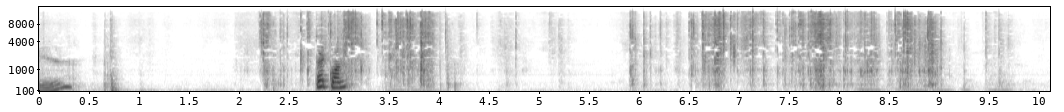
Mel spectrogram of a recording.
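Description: Plastic trading-card pack wrapper (2022 Prizm football) crinkling and being torn open, in two stretches of rustling, about two seconds in and again from about six to nine and a half seconds in.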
